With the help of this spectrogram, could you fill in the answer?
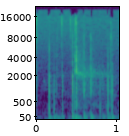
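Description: Fingers tap on a ball in quick, soft taps, each dying away almost at once. The taps have a dull, low body with a faint metallic ring underneath.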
